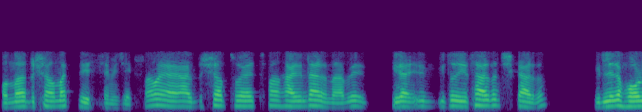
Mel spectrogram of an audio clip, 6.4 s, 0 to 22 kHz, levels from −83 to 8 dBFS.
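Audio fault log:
Throughout: Speex codec damage, plainly audible. The speech sits in a phone-line band of roughly 150 Hz to 3.4 kHz with nothing above 3.7 kHz, and the starved CELP excitation leaves a hoarse, noisy grain that fits a bitrate around 11 kbps.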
